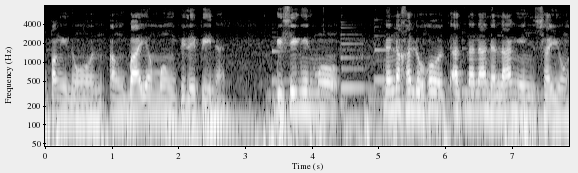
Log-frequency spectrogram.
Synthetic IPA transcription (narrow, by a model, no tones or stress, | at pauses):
pɐŋɪnoʔo̞nɐŋbaːjɐnmo̞ŋpɪlɪpiːnɐs | ɡɪsiːŋɪnmo̞ | nɐnɐkɐlʊɦo̞d̪ɐt̪̚nɐnaːnɐlaːŋɪnsɐjʊŋ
